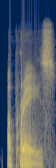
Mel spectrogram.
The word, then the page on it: appraise: American English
